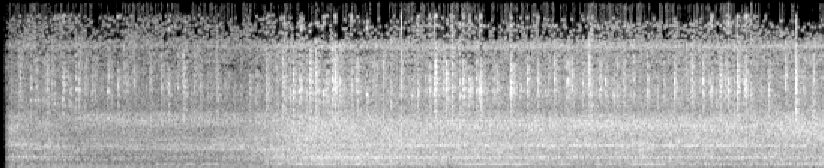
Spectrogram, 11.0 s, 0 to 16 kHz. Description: My Mazda3 makes this strange noise during ignition when temperature is cold but disappears when engine warms up. I can't still make out the source of it.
